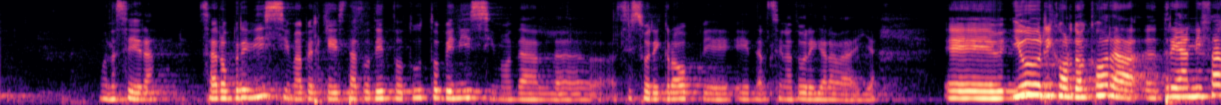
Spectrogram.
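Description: A woman speaks warmly into a microphone, heard through loudspeakers.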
